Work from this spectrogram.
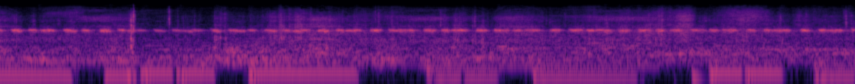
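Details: At dusk in a garden, a mole cricket burrowed in the ground sings a steady, unbroken, high churring trill that holds one pitch throughout.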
